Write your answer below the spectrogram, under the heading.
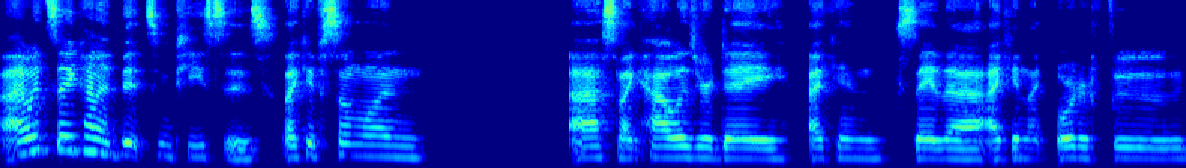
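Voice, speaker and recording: A woman's plain, everyday voice at a fairly low pitch, with ordinary pitch variation and a fairly slow pace. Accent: American. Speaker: professional volleyball player. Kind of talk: casual interview.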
